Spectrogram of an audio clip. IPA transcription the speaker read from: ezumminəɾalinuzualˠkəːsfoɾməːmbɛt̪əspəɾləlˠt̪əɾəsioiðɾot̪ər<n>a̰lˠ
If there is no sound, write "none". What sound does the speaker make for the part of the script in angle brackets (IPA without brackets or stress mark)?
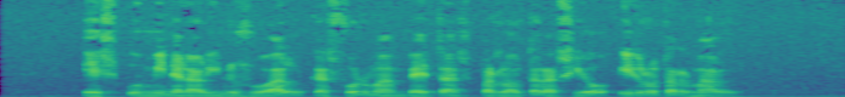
m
